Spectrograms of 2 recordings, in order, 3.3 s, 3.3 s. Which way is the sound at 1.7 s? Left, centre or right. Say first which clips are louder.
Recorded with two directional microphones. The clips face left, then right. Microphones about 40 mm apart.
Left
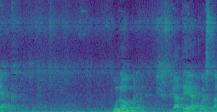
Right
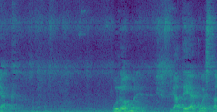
Right 1 dB; centre.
